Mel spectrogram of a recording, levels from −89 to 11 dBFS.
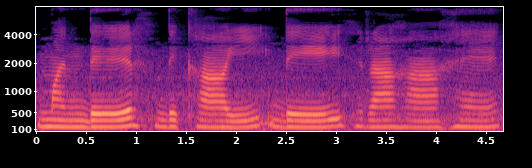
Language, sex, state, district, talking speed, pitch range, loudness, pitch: Hindi, female, Madhya Pradesh, Umaria, 65 wpm, 155-165 Hz, -16 LUFS, 160 Hz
